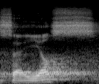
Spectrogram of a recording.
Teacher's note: Bukan ke shin ya, sayash itu shin, mundur. Kalau sod sama sin tetap sama dia di ujung lidah. Ya sama, sayas cuma tebalkan saja pangkal lidahnya.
